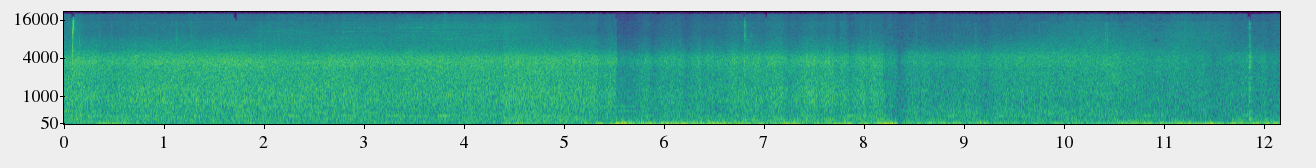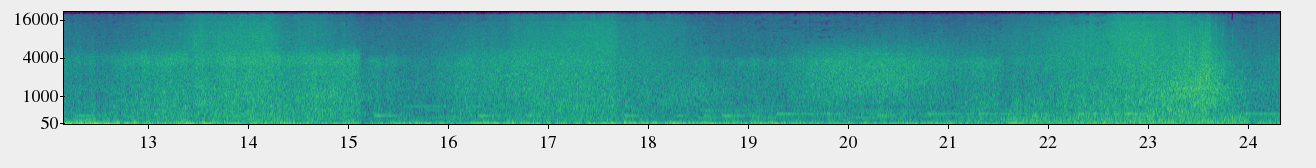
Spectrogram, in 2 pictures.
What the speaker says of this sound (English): we would not want to camp in this kind of wind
